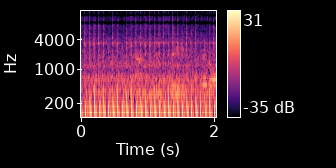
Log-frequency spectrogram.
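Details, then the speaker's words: Manco Fox Conquest go-kart single after carb work, warming at idle, still leaking gas, oil change due: steady, even putt-putt at about fourteen beats a second, no misses or knocks; motor runs well, idles smoothly. "well the motor runs pretty good it is leaking gas"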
